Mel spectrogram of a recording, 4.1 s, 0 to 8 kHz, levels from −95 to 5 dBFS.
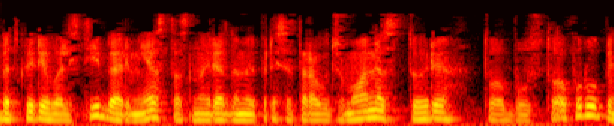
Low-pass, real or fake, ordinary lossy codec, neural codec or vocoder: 7.2 kHz; real; MP3, 24 kbps; none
